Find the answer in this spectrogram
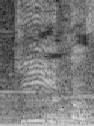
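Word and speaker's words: kiitos: kitos quitos é obrigada kitos kitos kitos é é k i i t o s e em finlandês você pronuncia todas as letras Então você fala kitos Achou já castanho achei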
